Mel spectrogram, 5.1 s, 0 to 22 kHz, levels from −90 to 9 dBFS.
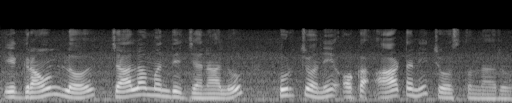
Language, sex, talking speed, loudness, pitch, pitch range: Telugu, male, 105 wpm, -16 LUFS, 170 Hz, 145-215 Hz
